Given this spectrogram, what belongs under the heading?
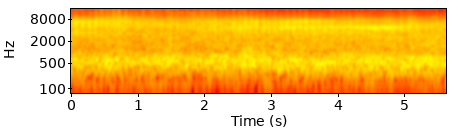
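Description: An OO gauge model train runs around a small 6x4 layout at a model railway show, a quiet, continuous rolling hum with faint clicking of wheels on track.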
